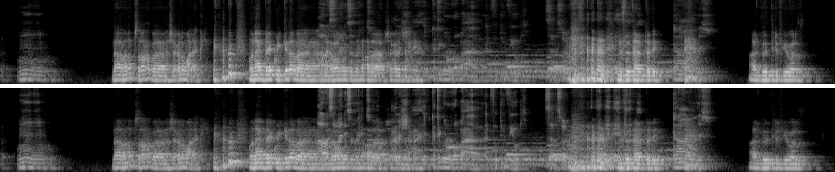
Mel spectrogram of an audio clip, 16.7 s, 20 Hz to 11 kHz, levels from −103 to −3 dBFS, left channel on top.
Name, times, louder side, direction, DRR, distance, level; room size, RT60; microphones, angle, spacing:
voice 1, 0.3-1.1 6.3-10.5 10.9-11.4 11.8-12.9 13.5-14.2, right 4 dB, 50° right, 8 dB, 0.3 m, -43 dB
voice 2, 2.2-3.9 4.3-8.4 11.3-13.2 13.7-13.9 15.0-16.0, left 3 dB, 55° left, 8 dB, 0.4 m, -31 dB
sound 1, 4.7-14.0, right 4 dB, 90° right, 1.8 m, -50 dB
sound 2, 6.6-12.8, right 1 dB, 70° right, 1.1 m, -47 dB
5.1 x 3.5 x 2.4 m, 0.68 s
head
